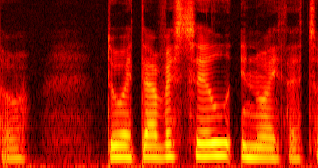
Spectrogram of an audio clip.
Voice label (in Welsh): "fesul", Welsh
